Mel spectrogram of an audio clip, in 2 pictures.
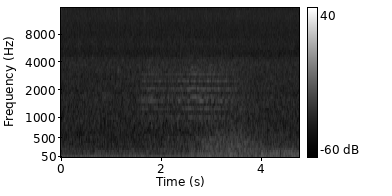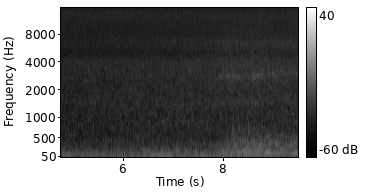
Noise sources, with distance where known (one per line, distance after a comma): medium-sounding engine
car horn, far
